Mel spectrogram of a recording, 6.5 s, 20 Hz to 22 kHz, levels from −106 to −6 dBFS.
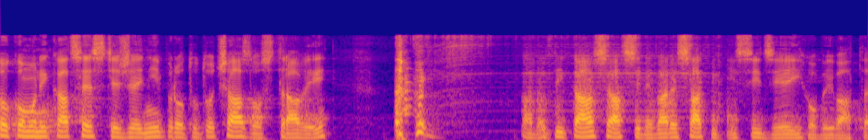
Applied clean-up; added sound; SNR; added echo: neural mask model RNNoise.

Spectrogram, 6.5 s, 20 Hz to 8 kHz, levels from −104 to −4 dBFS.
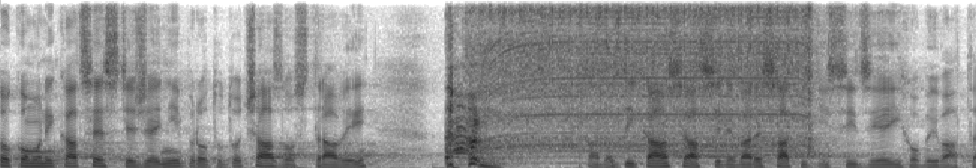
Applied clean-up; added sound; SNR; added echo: none; Drill; 4 dB; none.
